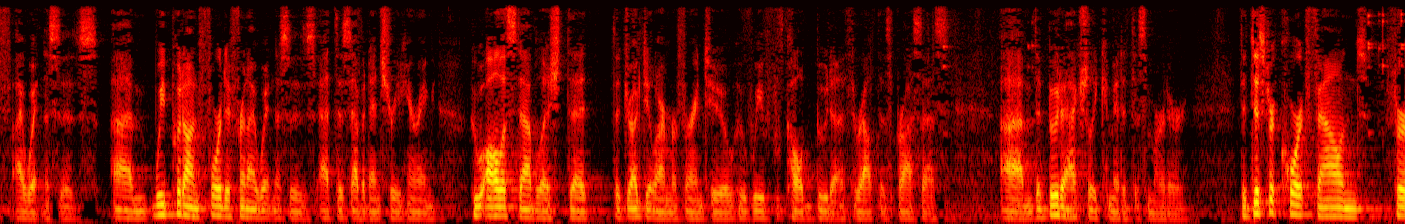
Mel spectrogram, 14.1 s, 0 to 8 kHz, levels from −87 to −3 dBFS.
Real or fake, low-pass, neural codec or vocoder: real; 7.2 kHz; none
